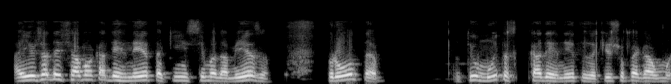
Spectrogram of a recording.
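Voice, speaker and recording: A man speaks at a high pitch and a fairly quick pace, with a dark, mellow tone. His loudness swings widely, and the sound is dry and close with no echo. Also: ordinary pitch variation. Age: 60s. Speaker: journalist and biographer. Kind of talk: interview on a live stream.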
